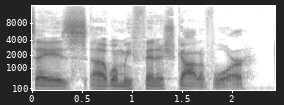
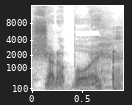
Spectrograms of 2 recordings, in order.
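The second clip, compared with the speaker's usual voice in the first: put-on stern warrior voice, quieter; 6 dB quieter than usual. Retelling a game scene, quoting Kratos: Kratos voice. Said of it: "And Kratos is like".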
